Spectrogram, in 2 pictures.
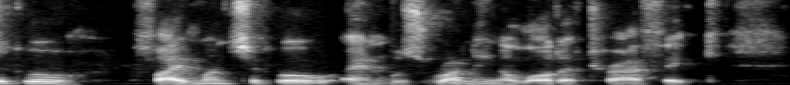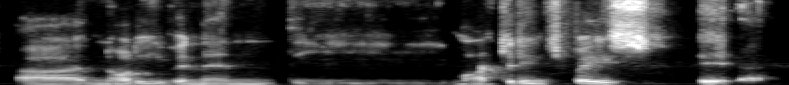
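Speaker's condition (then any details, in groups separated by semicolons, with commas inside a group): No condition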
